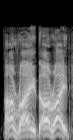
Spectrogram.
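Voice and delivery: high loud desperate cry. Acted. Gerlich crying out to the policeman. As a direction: cry it out in despair. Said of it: "Gerlich cried".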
